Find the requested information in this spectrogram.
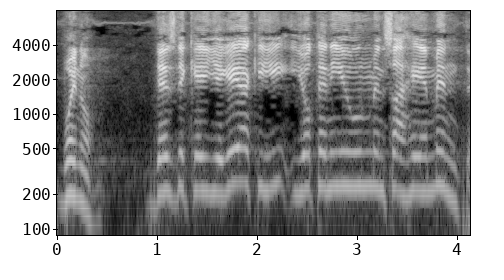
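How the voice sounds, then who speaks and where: A man's raised, projected voice, high-pitched with a bright, sharp tone. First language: English (speaking Spanish). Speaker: visiting preacher, Bible teacher. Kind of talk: sermon. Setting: church service.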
